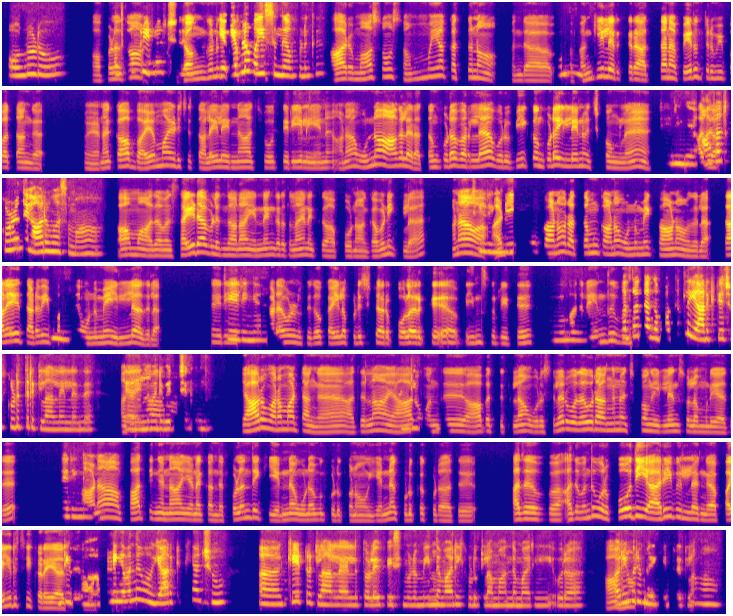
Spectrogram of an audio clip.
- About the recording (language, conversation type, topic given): Tamil, podcast, நீங்கள் ஆரம்பத்தில் செய்த மிகப் பெரிய தவறு என்ன?
- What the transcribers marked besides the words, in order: put-on voice: "அடடா!"; anticipating: "அதுக்கப்புறம் என்னாச்சு?"; static; distorted speech; other background noise; in English: "சைடா"; unintelligible speech; laughing while speaking: "புடிச்சுட்டாரு போல இருக்கு"; tapping; mechanical hum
